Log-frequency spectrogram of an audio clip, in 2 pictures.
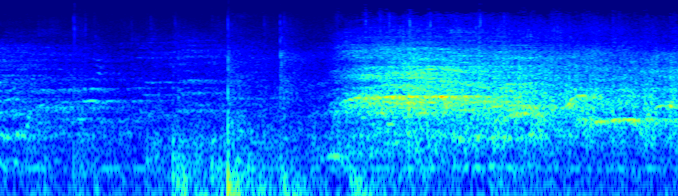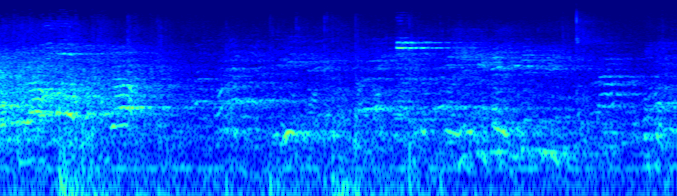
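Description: Young women players call out to each other across a large echoing hall.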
